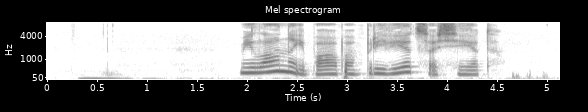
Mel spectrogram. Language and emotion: Russian, sad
